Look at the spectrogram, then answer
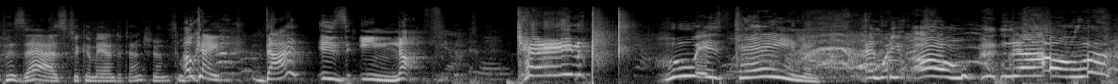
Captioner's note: applause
